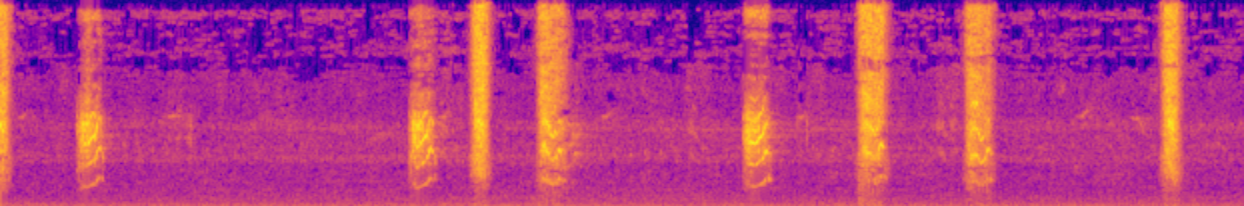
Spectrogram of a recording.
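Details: Female double-collared seedeater giving calls meant to stimulate males to sing: eight short, high, thin chips at irregular intervals, sometimes in quick pairs, against faint background hiss.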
